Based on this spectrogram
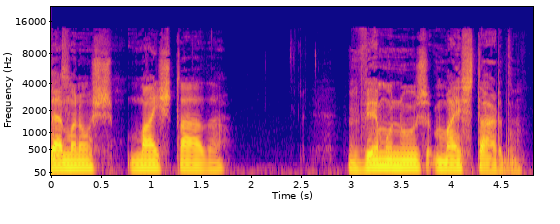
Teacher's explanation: And what happens to the S at the end of vemos? It drops, so it's vemo-nos.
